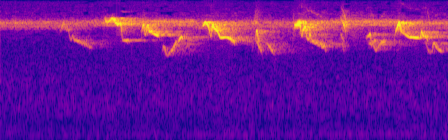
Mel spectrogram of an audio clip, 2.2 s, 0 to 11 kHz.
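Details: Warbling white-eye singing in Hashimoto, Wakayama Prefecture, Japan, on 26 June 2021, filmed with a Nikon Coolpix P900: a fast, high twittering run of thin downward-sweeping whistled notes, each slurring into the next, over a faint low rumble.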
